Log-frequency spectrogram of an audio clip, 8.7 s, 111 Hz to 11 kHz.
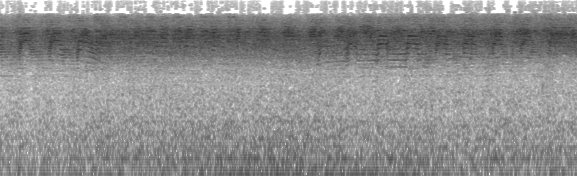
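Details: Korean cicadas in a green summer forest during a July 2024 heatwave, many singing together: a constant shrill hiss-like drone with gentle swells in intensity.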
